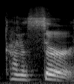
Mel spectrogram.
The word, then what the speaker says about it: connoisseur: connoisseur an art connoisseur connoisseur coniss sir like sir yeah like that is also an math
